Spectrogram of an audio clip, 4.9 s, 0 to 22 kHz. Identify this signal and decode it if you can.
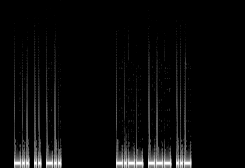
Morse code, heard as a keyed tone, about 30 wpm, 700 Hz. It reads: DID YOU
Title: 4x Word-Spacing - Sentences from Top 200 Words - 30wpm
